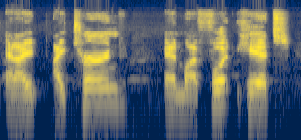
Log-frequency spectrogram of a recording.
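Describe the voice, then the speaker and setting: A man's voice: a little high, takes it slowly, fairly bright tone, clean tone, no echo. An American man, a radio hockey announcer, talking and telling stories conversationally as a podcast guest. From Minnesota, United States.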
